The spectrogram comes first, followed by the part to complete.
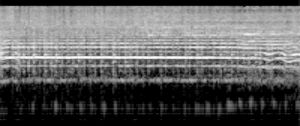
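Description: A male birha singer holds one long, high sung note, bending it slightly near the end, over steady instrumental accompaniment.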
